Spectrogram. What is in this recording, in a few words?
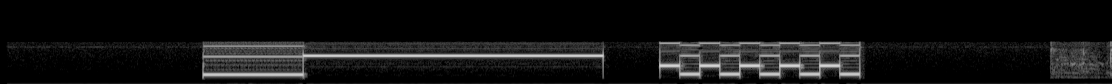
fire, pager alert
